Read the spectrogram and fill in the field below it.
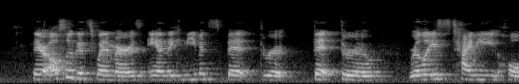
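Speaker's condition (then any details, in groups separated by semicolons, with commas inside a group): No condition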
